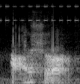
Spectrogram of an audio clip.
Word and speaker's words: عشرة: The transliteration عشرة عشرة عشرة. And here pronunciation عشرة عشرة عشرة.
